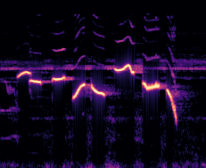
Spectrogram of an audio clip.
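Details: Oriental magpie-robin (kacer) song used as a lure to get a reluctant kacer singing: seven loud whistled notes and slurs, some rising, some falling, with a sharp downward sweep near the end.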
